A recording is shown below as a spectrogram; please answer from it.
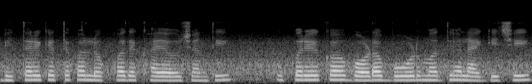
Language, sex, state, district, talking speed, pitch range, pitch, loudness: Odia, female, Odisha, Nuapada, 110 wpm, 195-210 Hz, 200 Hz, -17 LUFS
